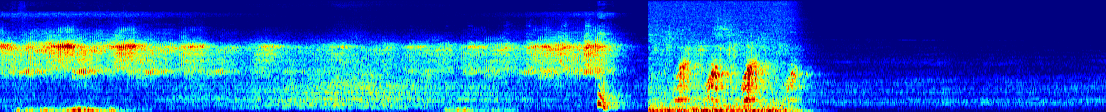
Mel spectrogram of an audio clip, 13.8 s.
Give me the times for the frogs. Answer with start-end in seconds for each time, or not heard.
0.0-10.0.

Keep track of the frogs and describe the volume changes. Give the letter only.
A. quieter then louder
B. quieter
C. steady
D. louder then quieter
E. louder
A.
